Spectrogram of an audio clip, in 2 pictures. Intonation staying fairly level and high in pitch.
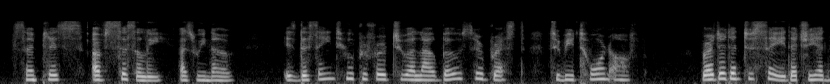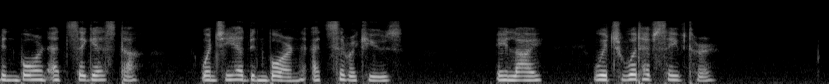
Yes: narrow, 2.3 semitones; high, 210 Hz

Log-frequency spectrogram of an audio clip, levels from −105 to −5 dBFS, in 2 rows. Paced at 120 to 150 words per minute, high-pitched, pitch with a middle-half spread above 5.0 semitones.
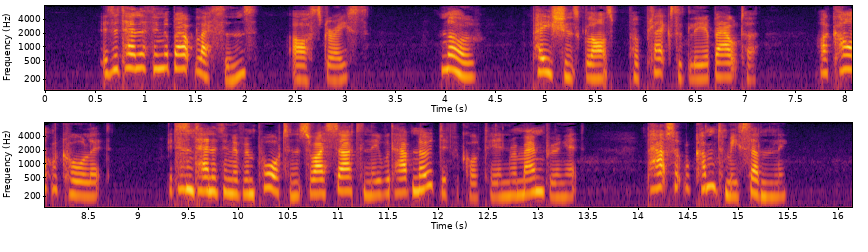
Yes: average, 145 wpm; high, 230 Hz; wide, 5.4 semitones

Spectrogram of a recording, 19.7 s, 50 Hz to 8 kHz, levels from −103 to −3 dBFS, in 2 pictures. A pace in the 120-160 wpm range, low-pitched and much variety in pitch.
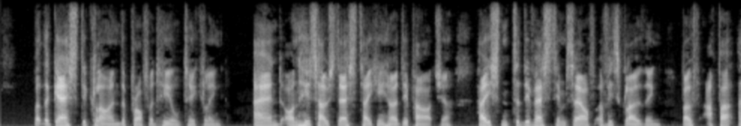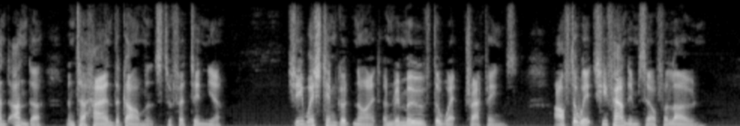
Yes: average, 150 wpm; low, 130 Hz; wide, 5.9 semitones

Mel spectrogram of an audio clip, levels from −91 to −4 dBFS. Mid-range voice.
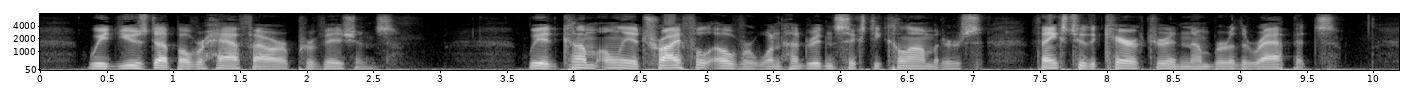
No: low, 115 Hz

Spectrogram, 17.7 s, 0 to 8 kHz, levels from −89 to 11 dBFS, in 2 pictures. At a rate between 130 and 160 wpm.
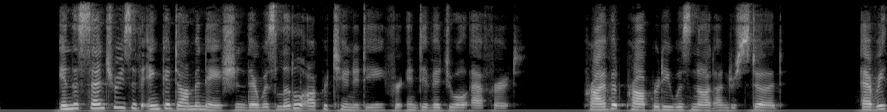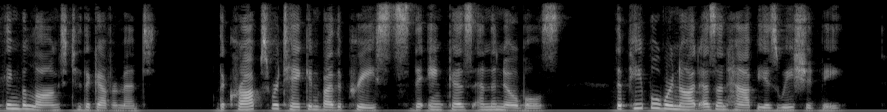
Yes: average, 150 wpm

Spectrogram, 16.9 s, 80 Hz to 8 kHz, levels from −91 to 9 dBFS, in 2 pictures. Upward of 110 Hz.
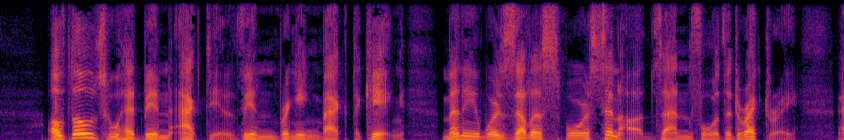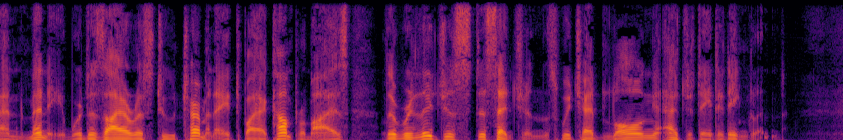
No: low, 100 Hz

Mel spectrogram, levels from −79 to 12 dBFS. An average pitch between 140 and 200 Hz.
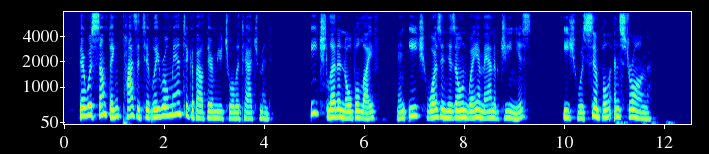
Yes: medium, 185 Hz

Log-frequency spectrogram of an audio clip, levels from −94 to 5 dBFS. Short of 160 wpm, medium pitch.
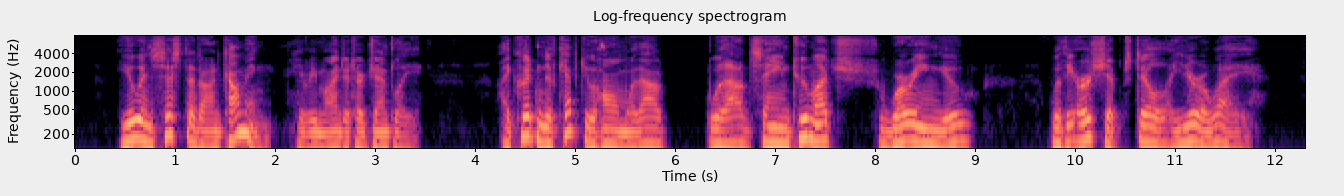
No: average, 140 wpm; low, 125 Hz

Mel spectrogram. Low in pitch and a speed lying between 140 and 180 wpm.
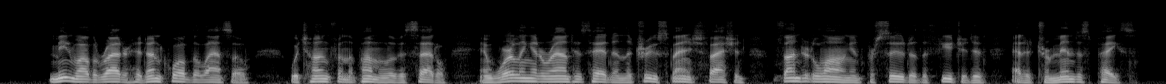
No: low, 115 Hz; average, 190 wpm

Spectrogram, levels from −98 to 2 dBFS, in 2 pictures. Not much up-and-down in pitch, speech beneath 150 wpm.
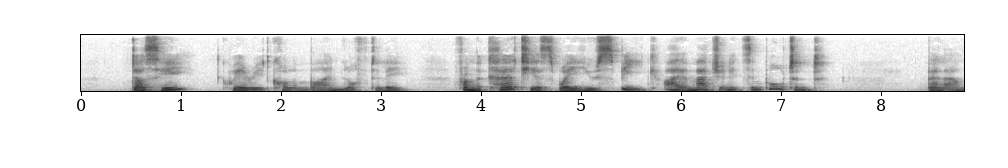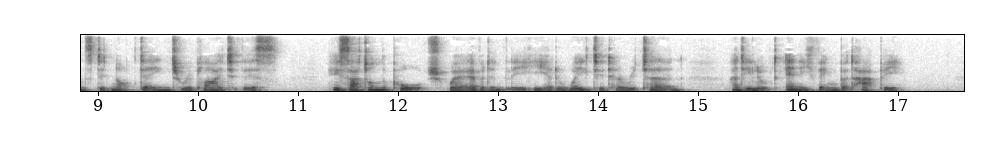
No: average, 3.0 semitones; average, 140 wpm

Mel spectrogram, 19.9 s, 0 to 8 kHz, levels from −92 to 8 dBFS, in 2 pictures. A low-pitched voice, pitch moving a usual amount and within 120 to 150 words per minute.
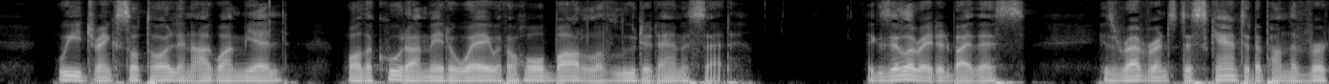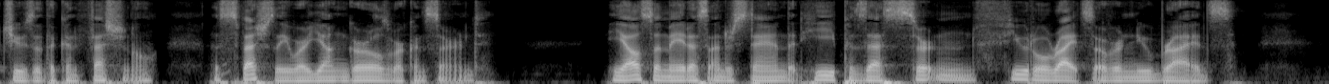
No: very low, 90 Hz; narrow, 1.9 semitones; average, 145 wpm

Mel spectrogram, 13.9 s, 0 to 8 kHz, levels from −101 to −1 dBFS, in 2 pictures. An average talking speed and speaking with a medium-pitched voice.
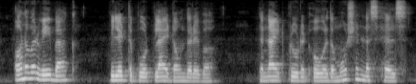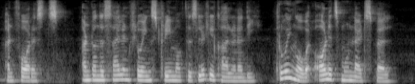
Yes: average, 160 wpm; medium, 145 Hz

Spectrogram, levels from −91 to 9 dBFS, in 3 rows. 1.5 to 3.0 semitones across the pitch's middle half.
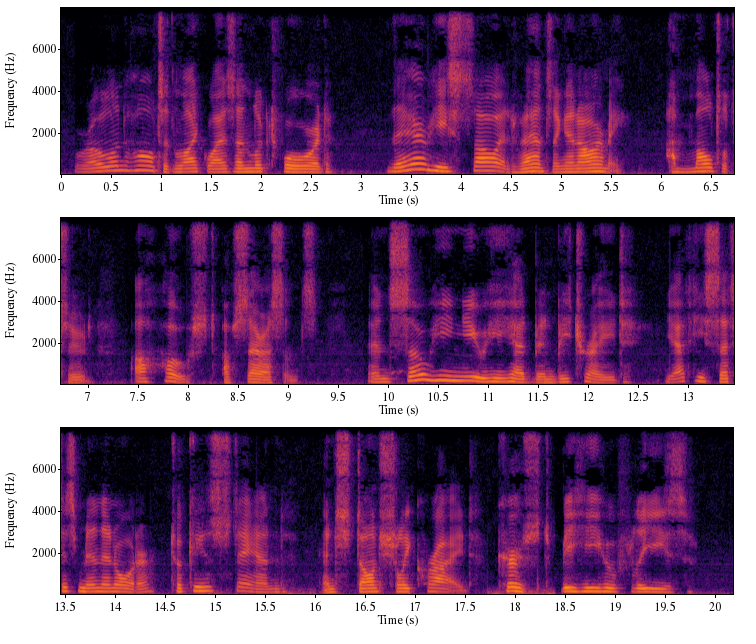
No: average, 3.5 semitones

